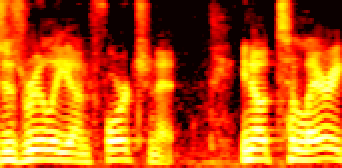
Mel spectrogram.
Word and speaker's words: Tulare: really unfortunate you know Tulare County is how it's pronounced actually but the Tulare County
